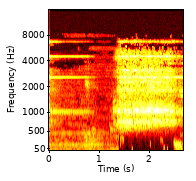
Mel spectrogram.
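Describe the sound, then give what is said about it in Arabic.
A telephone rings with a loud, continuous metallic bell that starts suddenly after a quieter steady tone, holding at an even level to the end. “ردي على التليفون يا قطقوطه”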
